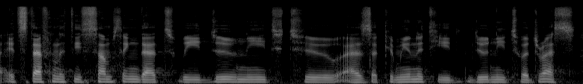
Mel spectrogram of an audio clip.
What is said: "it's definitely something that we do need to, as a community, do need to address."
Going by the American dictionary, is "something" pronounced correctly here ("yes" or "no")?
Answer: yes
